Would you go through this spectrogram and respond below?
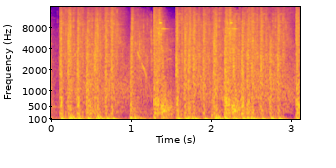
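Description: Heavy, rapid gunfire during a blood moon horde in a survival video game: sustained automatic bursts broken by two brief pauses, loud and close.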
